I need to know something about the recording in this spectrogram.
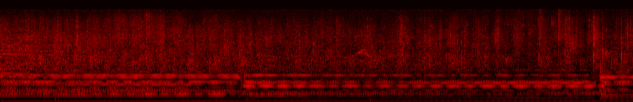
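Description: A live band holding sustained chords, which move to a new chord about two and a half seconds in, over a steady crackling, hissing wash.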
